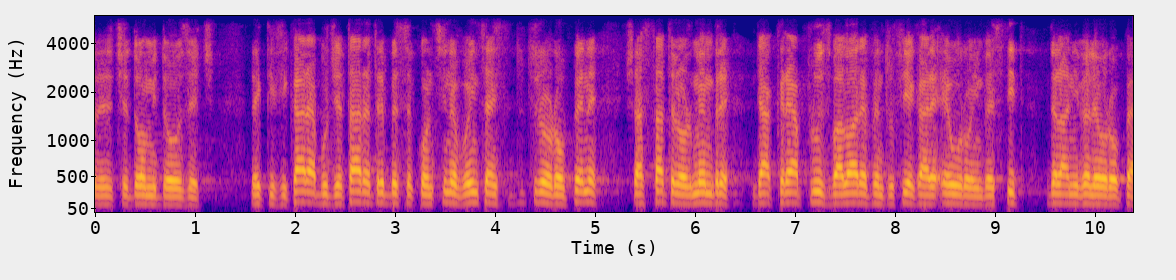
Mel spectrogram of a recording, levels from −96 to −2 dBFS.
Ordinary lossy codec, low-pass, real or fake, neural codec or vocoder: Opus, 32 kbps; 5.4 kHz; real; none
